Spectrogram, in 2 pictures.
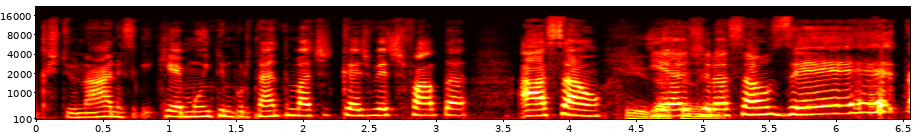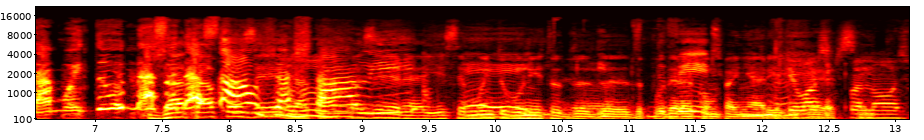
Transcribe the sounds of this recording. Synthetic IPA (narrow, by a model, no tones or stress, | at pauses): kɨ̥ʃt̪junaɾnõsewkekɛmũj̃t̪uĩmpuɾt̪ɐ̃nt̪ɨmɐʃkɨaʒvezɨʃfalˠt̪ɐː | asɐ̃w̃ | ziɐʒɨɾɐsɐ̃w̃zet̪amũj̃t̪unɛsaasɐɐ̃w̃ʒaʃt̪aɐlˠieɾiisɛmũj̃t̪uβunit̪uðɨd̪ɨd̪ɨðpuðeɾvɐekõ̰mpɐɲa̰ɾiðewvḛɾsɾɐnɔʃ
